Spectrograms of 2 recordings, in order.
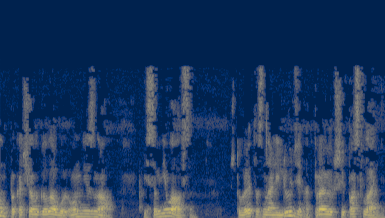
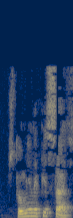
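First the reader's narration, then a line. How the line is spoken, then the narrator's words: Plain. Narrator (Russian): спросил Кадберт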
